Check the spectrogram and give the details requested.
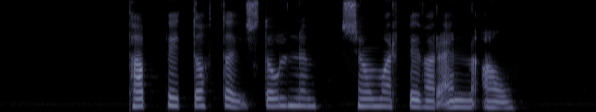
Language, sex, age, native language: Icelandic, female, 60-69, Icelandic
